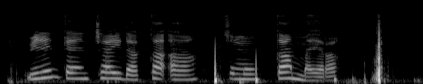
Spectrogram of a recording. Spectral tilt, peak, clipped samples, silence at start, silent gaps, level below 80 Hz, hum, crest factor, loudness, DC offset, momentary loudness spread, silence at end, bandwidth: -7.5 dB/octave; 0 dBFS; under 0.1%; 0.1 s; none; -46 dBFS; none; 26 dB; -26 LUFS; under 0.1%; 17 LU; 0.4 s; 11 kHz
